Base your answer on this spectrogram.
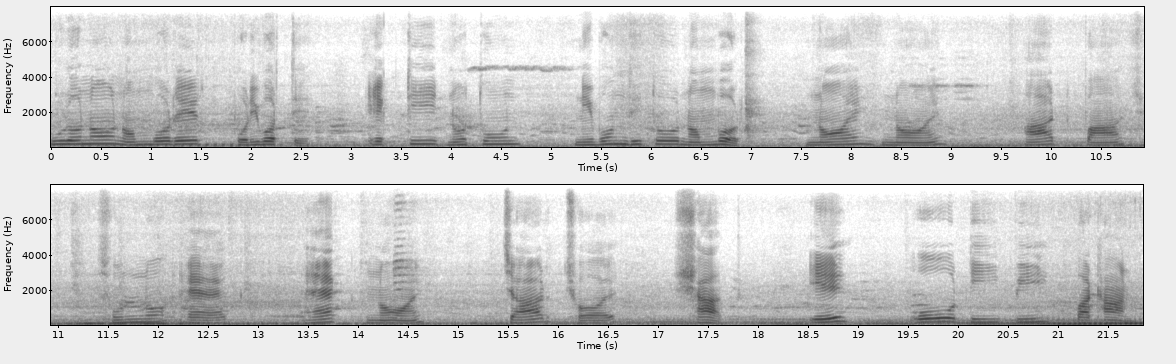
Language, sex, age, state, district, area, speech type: Bengali, male, 45-60, West Bengal, Birbhum, urban, read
